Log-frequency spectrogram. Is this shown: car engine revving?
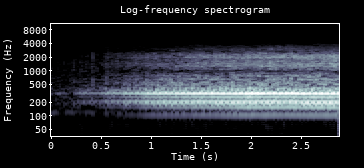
yes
